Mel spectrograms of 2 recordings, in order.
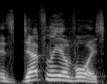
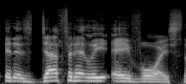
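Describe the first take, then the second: First: Said in the usual way. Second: Slow, deliberate stress on "definitely"; measured emphasis, "definitely" drawn out; emphatic repeat. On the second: Real, not acted. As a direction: spell out each word, leaning on "definitely".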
